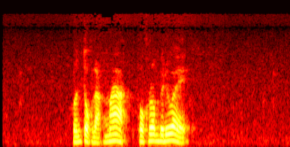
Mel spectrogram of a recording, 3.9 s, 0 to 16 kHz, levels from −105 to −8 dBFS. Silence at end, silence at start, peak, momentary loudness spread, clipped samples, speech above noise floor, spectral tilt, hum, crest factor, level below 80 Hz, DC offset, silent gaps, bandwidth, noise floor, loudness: 1.35 s; 0.95 s; -4 dBFS; 10 LU; under 0.1%; 44 dB; -10.5 dB/octave; none; 20 dB; -60 dBFS; under 0.1%; none; 4.7 kHz; -63 dBFS; -21 LUFS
